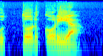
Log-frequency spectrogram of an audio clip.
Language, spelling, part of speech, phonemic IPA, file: Bengali, উত্তর কোরিয়া, proper noun, /ut̪.t̪oɹ ko.ɹi̯a/, LL-Q9610 (ben)-উত্তর কোরিয়া.wav
- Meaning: North Korea (a country in East Asia)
